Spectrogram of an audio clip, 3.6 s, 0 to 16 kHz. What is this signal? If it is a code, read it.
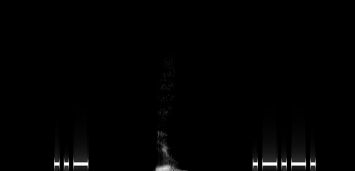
Morse code, heard as a keyed tone, about 25 wpm, 700 Hz. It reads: U <AR>
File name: Single Character (Letter:Number:Punctuation:Prosign) - Mind-Melt - 25wpm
